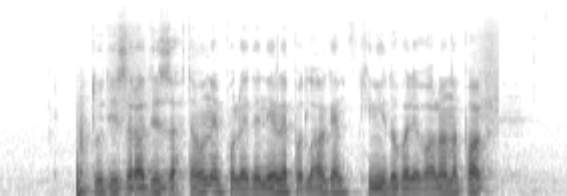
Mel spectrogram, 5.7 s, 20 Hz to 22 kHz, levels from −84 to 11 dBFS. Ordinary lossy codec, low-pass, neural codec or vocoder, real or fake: none; 19.8 kHz; none; real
